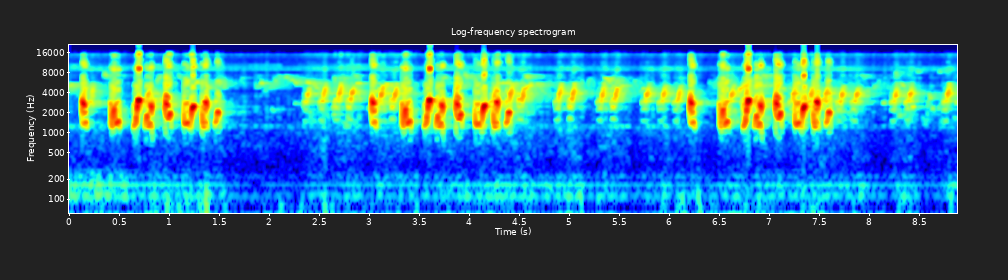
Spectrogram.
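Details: Bubbling, throaty phrases from a stripe-throated bulbul, recorded as decoy song for aggressive wild birds, alternating with lighter high trills, repeated about three times with short pauses.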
